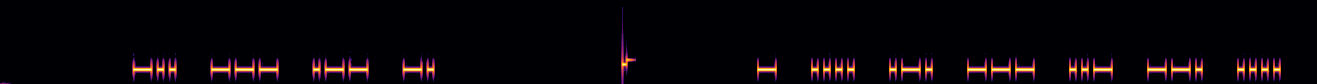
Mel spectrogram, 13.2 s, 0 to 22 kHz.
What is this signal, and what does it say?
Morse code, heard as a keyed tone, about 20 wpm, spaced as for 14 wpm, 700 Hz. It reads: DOWN THROUGH
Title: 2x Character Spacing - Top 300 Words - 20wpm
